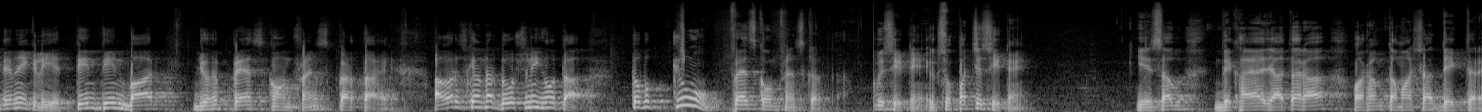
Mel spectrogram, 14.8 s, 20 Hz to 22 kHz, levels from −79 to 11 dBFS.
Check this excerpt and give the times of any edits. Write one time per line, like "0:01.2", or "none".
0:08.7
